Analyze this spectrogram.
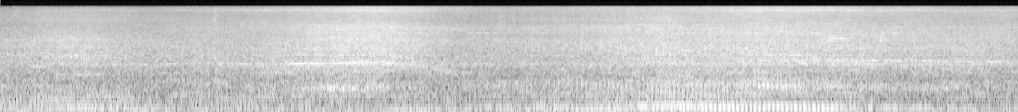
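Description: Motorbikes and scooters riding past close by, their small engines running. The sound swells twice as riders pass, the louder pass about seven seconds in.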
